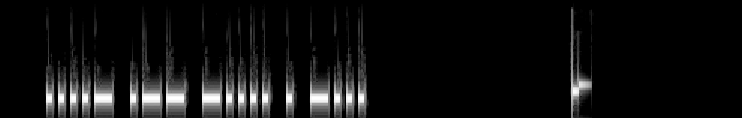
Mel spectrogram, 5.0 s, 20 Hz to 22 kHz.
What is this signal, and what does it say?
Morse code, heard as a keyed tone, about 30 wpm, 700 Hz. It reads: 4W6EB
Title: Five Challenging Letter-Number Combinations 30wpm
